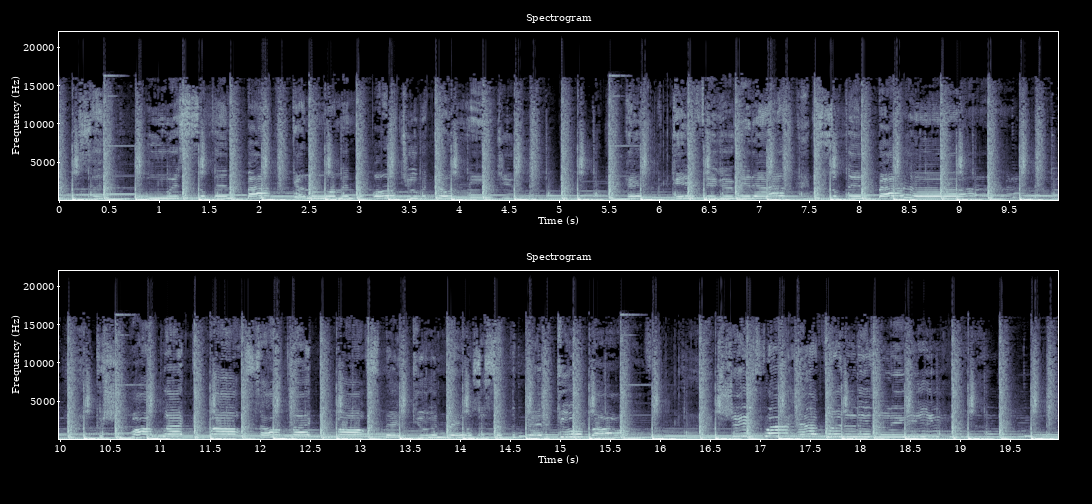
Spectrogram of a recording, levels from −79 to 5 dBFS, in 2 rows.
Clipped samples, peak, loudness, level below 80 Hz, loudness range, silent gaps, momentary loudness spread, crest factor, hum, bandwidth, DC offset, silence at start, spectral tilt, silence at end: 0.2%; 0 dBFS; -10 LUFS; -12 dBFS; 1 LU; none; 3 LU; 8 dB; none; 17 kHz; under 0.1%; 0 s; -5 dB/octave; 0 s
